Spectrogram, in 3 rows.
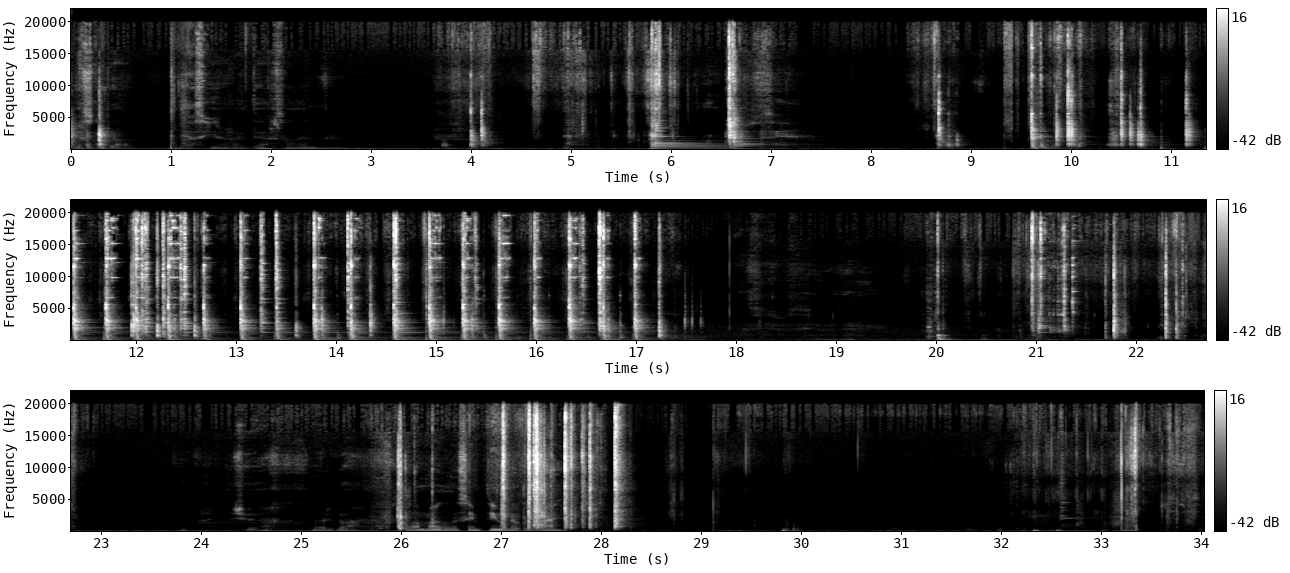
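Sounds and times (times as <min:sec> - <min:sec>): small hammer tapping metal: 0:09.6 - 0:17.8.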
